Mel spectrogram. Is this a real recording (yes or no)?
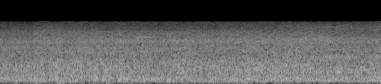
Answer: yes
